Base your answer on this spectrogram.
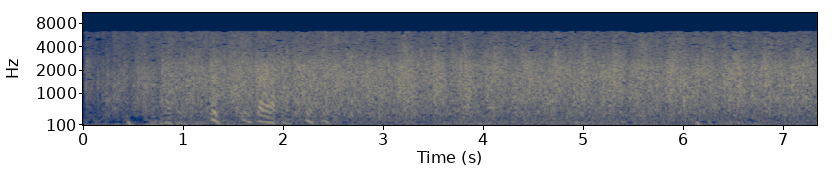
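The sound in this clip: Audience applause welcoming guests at a live event in Málaga, steady and dense clapping that lasts throughout, with a voice briefly heard near the start.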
